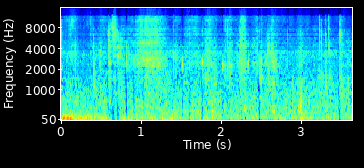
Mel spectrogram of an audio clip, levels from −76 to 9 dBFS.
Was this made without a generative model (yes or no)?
no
